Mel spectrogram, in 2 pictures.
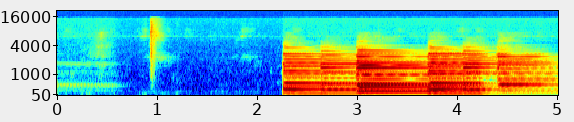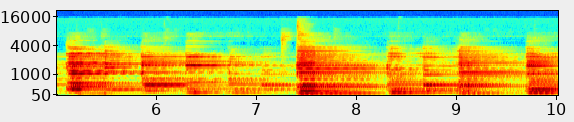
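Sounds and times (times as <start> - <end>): piano chord: 2.3 - 10.0.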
